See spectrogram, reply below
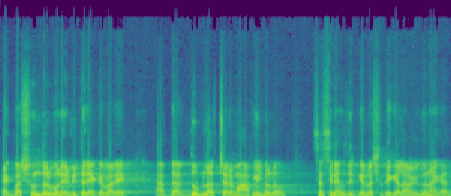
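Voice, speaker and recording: A man delivers a lively sermon, throwing questions at his listeners and slipping into sung chanting of verses. His voice sits fairly high and rings bright, and it booms back with long reverb as if through a PA in a large hall. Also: brisk. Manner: animated, asks the crowd questions and calls for responses. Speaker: preacher. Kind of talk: sermon at a religious gathering.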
